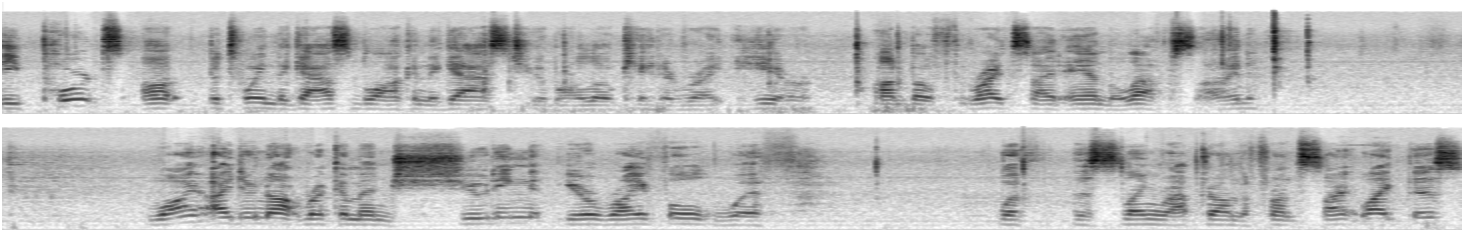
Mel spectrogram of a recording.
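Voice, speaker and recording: Fairly slow speech with ordinary pitch variation and long, frequent pauses, over noticeable background noise. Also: man. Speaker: recreational shooter. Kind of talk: casual tutorial talk to camera. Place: garden. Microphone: camera far.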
